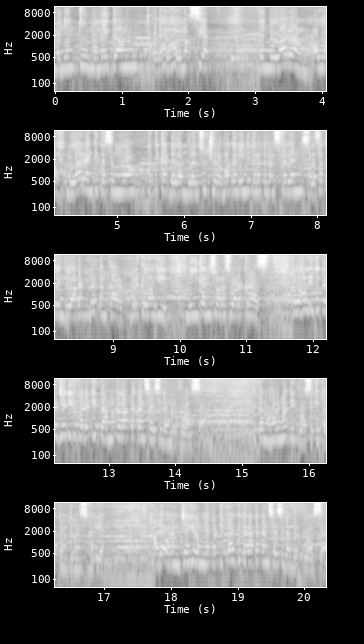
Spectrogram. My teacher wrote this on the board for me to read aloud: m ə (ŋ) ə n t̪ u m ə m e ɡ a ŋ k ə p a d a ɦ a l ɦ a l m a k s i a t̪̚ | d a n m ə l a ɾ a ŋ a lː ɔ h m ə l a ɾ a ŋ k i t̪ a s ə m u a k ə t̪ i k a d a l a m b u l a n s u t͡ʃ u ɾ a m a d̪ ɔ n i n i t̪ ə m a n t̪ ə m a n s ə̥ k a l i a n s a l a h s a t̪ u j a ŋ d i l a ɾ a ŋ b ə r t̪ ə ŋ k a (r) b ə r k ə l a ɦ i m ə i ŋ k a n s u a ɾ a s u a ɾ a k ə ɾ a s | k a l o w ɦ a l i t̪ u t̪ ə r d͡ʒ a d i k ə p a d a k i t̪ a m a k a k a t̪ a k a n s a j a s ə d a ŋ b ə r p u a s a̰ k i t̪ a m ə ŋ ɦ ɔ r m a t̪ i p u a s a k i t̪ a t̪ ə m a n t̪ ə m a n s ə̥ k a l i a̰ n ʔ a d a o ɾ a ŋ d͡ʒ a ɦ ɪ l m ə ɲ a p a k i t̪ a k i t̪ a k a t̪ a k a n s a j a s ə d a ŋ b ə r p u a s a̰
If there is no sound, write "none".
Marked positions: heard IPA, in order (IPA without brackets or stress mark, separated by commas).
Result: ɲ, r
